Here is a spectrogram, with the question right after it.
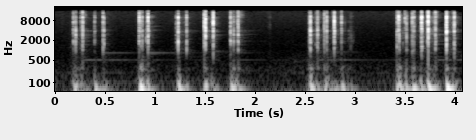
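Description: Individual keys on a small Cherry MX switch tester with clear plastic keycaps are pressed with fingertips and nails. Quick bursts of sharp, bright plastic clicks and clacks, each with a soft low thump, come in uneven clusters with short pauses between them, over a faint steady hum.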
